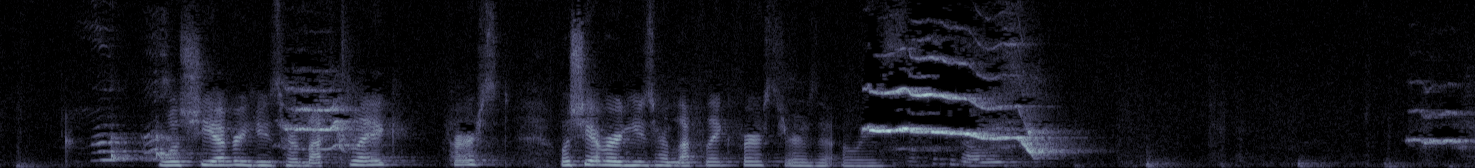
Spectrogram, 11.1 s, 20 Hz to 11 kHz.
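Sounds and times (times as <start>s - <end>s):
toddler squealing: 0.7s - 1.3s, 2.0s - 2.8s, 6.5s - 8.2s, 10.5s - 11.0s.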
